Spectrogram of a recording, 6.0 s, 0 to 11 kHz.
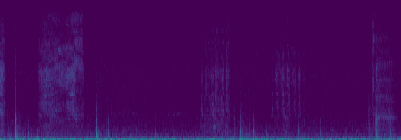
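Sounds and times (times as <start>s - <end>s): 
pen scratching across paper drawing a lion: 0.0s - 1.4s, 3.0s - 4.7s
steady low hum: 0.0s - 6.0s.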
